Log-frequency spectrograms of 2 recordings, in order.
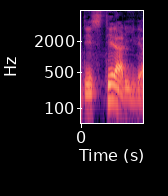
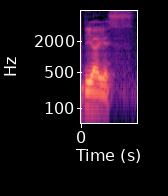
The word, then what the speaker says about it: distillery: で、まあ当然ですけど、このディスティラリーでは通じませんね。で、まあ、スペルはですね、 DISTILLERY ですね。ね、ですから、どんな発音になるかというと、 distillery distillery っていう音になります。 distillery ですね。で、これ distill の時は till としっかり言うんですが、 distillery になると、半母音になりますね。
